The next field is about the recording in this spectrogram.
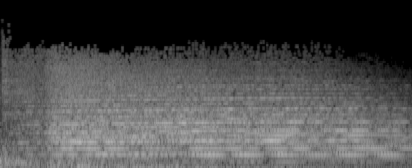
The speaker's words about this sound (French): Euh, eh ben allez, signal sonore.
